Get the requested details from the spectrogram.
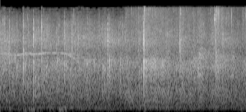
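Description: An audience at Jubilee Church claps steadily in a sustained, even, warm round of applause for one of its youth leaders coming up to speak, dense and continuous with a few sharper claps standing out, no voices heard over it.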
